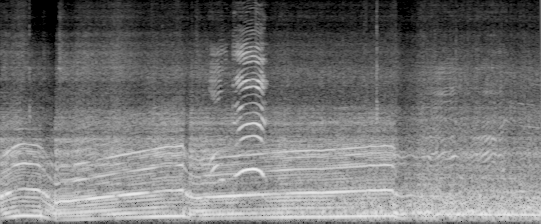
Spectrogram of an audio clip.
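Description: A car engine revs hard and climbs in pitch, dropping briefly at each gear change.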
